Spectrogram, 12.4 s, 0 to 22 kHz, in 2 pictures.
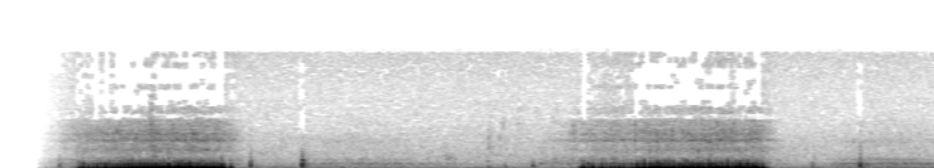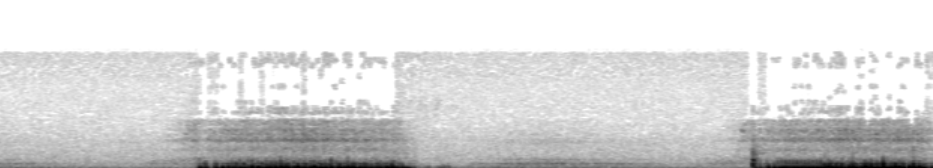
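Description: Steady, low, rumbling snores on each breath in, about every 3.5 seconds (roughly 16 a minute), with quiet pauses between; regular snoring.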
